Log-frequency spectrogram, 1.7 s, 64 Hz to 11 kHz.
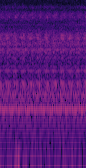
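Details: Quiet, steady buzzing with a fine rapid mechanical chatter at even pitch: the tire inflator of a Multitool JA300 jump starter pumping a small tire to 14 psi in cold weather, normal running.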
